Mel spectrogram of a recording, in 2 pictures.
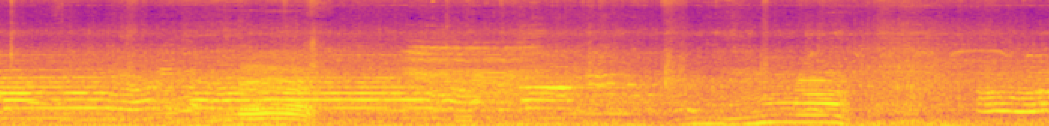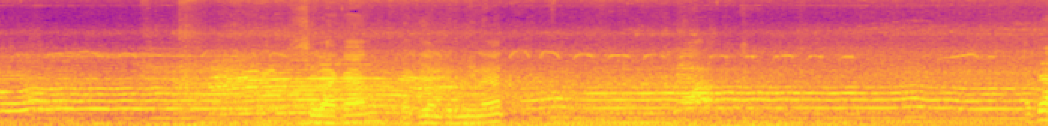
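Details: Cattle kept for sale at an Indonesian livestock market give drawn-out lowing moos, some rising then falling in pitch, several overlapping through the stretch, with background noise and talk nearby.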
